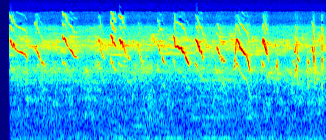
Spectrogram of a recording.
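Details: White-eye of the local type called dakun wilis, singing in the teler style to call rivals: a fainter run of quick high twittering chirps and thin sliding notes, densely packed, over faint low background hum.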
